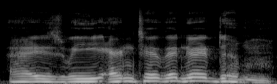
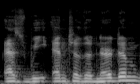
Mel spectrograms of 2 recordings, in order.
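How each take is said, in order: First: It is said in a spooky voice. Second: It is said in a normal voice.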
